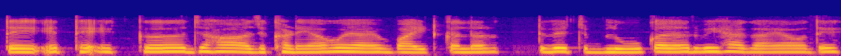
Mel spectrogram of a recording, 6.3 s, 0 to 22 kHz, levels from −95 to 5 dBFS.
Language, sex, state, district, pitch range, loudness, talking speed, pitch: Punjabi, female, Punjab, Kapurthala, 220-235 Hz, -14 LUFS, 160 wpm, 225 Hz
